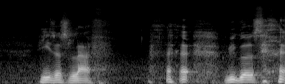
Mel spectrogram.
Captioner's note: chuckles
